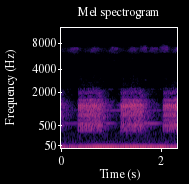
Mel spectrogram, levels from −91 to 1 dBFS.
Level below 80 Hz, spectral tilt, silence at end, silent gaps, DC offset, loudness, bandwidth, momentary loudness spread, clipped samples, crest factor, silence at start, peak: -54 dBFS; -3.5 dB/octave; 0 s; none; under 0.1%; -46 LUFS; 8.2 kHz; 8 LU; under 0.1%; 14 dB; 0 s; -30 dBFS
